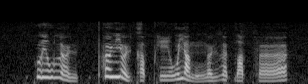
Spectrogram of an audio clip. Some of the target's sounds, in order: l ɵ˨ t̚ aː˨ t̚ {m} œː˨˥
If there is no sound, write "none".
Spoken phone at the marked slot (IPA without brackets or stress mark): f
